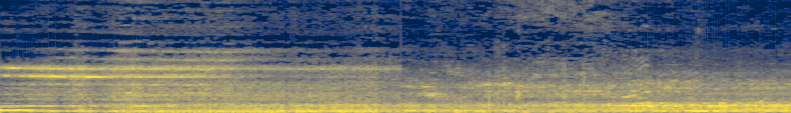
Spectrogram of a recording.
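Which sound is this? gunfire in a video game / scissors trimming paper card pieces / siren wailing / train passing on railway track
train passing on railway track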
